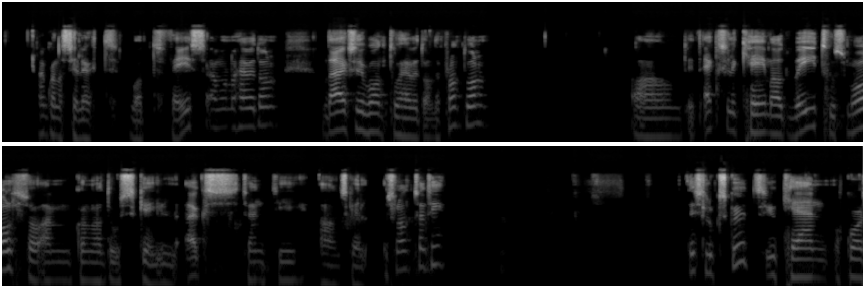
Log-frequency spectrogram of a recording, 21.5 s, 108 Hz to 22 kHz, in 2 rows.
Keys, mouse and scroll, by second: 1.7 alt+middle click, 2.2 shift+middle click, 5.3 click, 7.1 scroll down 1, 7.7 alt+middle click, 8.2 shift+middle click, 9.1 scroll down 1, 9.4 alt+middle click, 9.9 scroll down 1, 10.7 middle click, 12.0 click, 13.2 KP_2, 14.4 KP_0, 14.5 click, 15.6 KP_2, 15.7 KP_0, 17.6-18.0 scroll up 1, 19.2 alt+middle click, 20.9 click.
